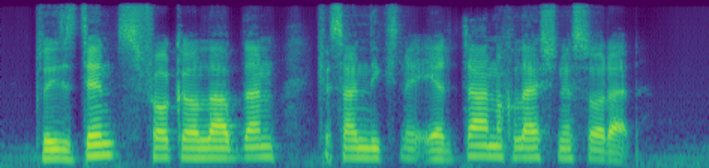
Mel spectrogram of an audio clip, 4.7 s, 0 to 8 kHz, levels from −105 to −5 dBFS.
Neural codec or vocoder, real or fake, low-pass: codec, 16 kHz, 0.5 kbps, X-Codec, HuBERT features, trained on LibriSpeech; fake; 7.2 kHz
